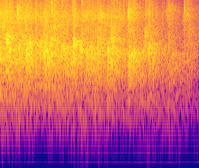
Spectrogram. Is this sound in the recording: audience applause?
yes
